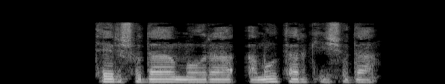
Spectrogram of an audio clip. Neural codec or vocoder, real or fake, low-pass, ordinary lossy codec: none; real; 7.2 kHz; AAC, 32 kbps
